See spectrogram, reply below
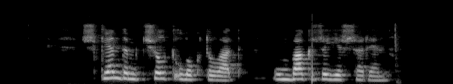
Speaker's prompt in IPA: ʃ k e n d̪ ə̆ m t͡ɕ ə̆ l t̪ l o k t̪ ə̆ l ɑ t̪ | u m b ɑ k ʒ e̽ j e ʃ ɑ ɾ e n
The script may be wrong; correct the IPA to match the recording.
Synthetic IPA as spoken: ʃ k e n d̪ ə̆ m t͡ɕ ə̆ l t̪ l o k t̪ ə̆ l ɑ t̪ | u m b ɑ k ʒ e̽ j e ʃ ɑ ɾ e n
